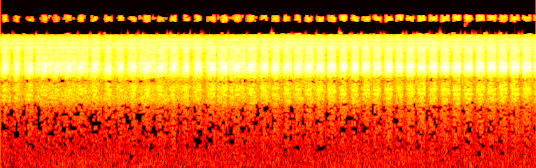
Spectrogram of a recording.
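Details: Provence cicadas in summer, southern France: an intense sizzling buzz beating rapidly and fairly evenly, close to three pulses each second, with nothing else audible beneath it.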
